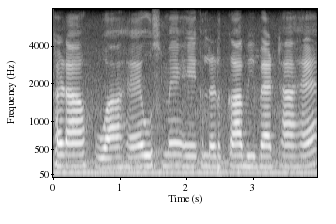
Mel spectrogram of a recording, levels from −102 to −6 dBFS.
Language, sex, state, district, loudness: Hindi, male, Haryana, Charkhi Dadri, -16 LUFS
